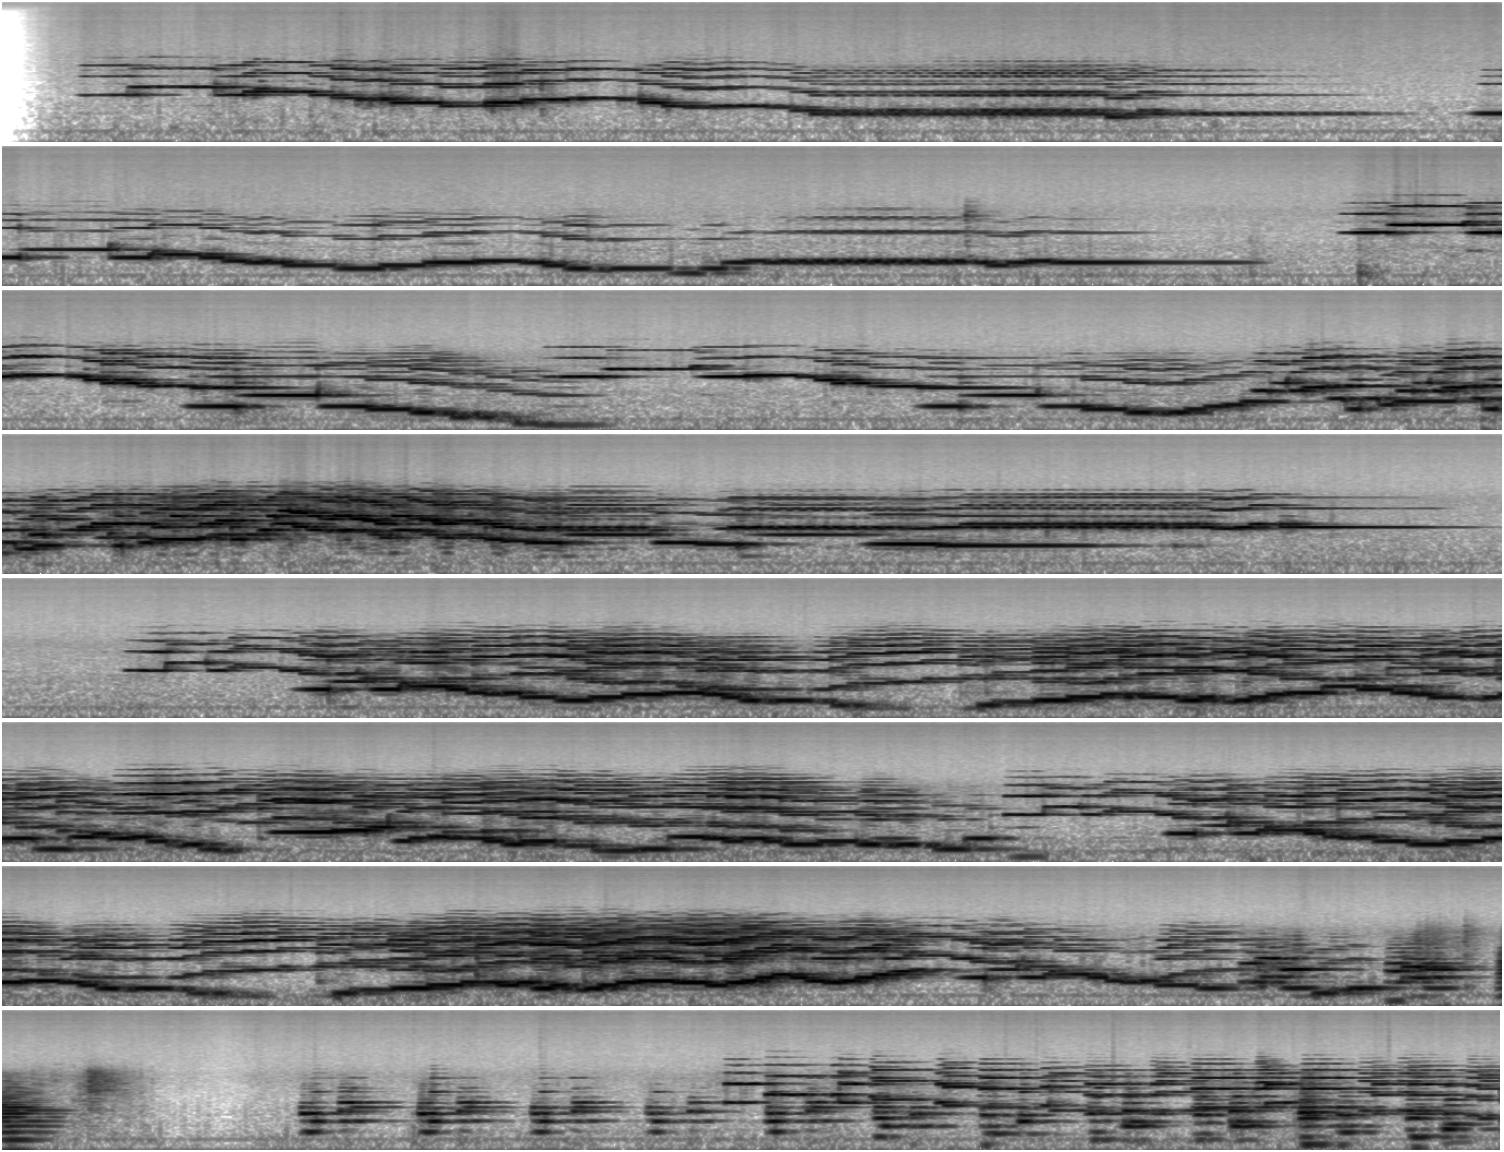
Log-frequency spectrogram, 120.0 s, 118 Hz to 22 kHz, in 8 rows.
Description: The following pieces were performed at the Curtis Institute of Music by various wind ensembles from 1936 to 1941 under the direction of Marcel Tabuteau.
Format: 78 RPM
